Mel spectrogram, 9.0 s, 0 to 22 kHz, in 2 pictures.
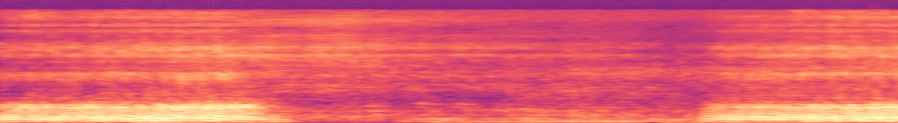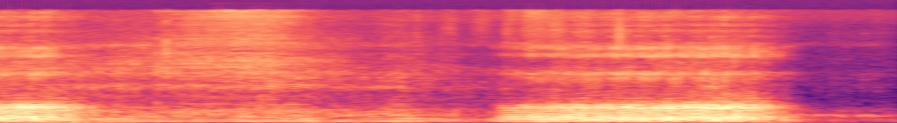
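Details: Loud, buzzing snores on each in-breath at about 17 breaths a minute, with softer out-breaths between; snoring.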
